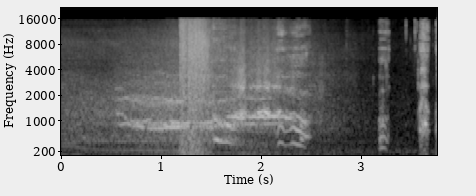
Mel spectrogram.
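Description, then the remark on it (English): A car's tires screech in a long, loud, wavering skid that ends in a sharp crashing impact as the car hits a person, followed by a few short clattering knocks as the noise dies away. “You have just been hit by a car”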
